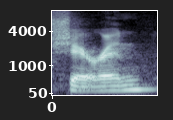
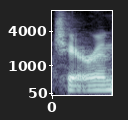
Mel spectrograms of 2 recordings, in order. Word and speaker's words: Charon: I forgot that's pronounced Sharon and not Charon.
